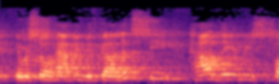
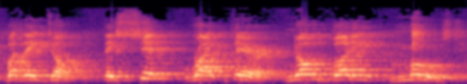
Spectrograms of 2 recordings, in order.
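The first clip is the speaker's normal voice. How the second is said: ordinary talk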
